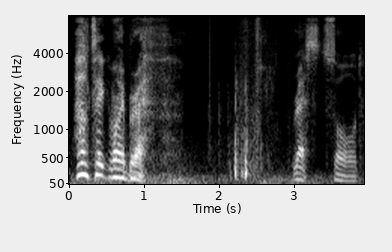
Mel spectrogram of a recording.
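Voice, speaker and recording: An actor playing a weary, noble warrior in a solemn Shakespearean audio drama. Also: male voice, medium pitch, sing-song, creaky, background noise, full character voice. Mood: weary, spent. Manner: slow, solemn delivery. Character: weary noble Trojan warrior, done with fighting.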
